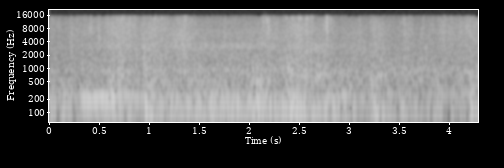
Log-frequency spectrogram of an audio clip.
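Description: Car engine and road noise heard from inside the moving car's cabin: a steady low engine drone over tyre rumble, with a few light knocks.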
